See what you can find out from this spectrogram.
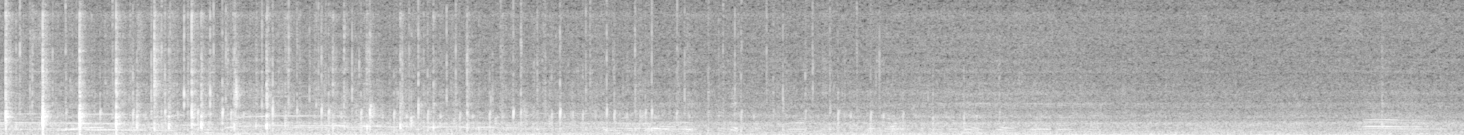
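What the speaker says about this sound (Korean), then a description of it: "큰 박수로 맞아주시기 바랍니다." Sharp clapping from an audience at an outdoor Catholic mass calling for cancellation of the Saemangeum new airport starts crisp and close. It then settles into a thinner, softer patter. A voice begins speaking near the end.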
